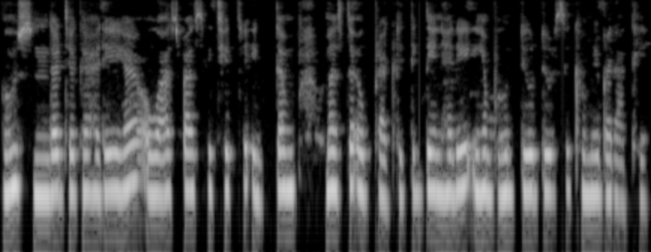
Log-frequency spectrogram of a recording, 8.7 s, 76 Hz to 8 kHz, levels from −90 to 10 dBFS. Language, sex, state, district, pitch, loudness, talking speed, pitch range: Chhattisgarhi, female, Chhattisgarh, Rajnandgaon, 230 Hz, -20 LUFS, 165 wpm, 220-240 Hz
